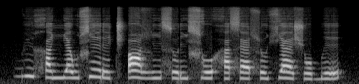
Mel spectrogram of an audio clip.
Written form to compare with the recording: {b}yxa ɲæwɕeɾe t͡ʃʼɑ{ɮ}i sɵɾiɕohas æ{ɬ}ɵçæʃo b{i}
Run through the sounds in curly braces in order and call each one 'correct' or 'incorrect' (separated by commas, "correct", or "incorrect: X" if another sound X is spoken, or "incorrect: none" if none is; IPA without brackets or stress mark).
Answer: correct, correct, correct, incorrect: e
